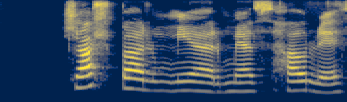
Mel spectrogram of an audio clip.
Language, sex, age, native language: Icelandic, female, 10, Icelandic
